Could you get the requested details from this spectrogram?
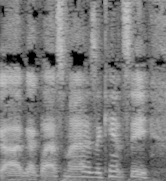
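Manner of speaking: very high, swooping, ragged, frantic, panicked screaming. Describing a scene, the speaker voices the older detective's cry: acting out a scream. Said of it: "he starts screaming".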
